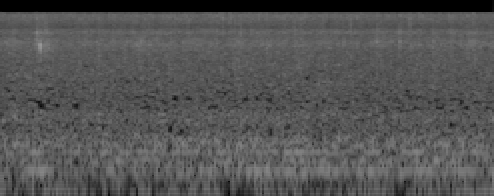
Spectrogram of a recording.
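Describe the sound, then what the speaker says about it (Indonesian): Heavy rain pours down in Dubai as a constant, dense hiss of water, steady and fairly close with no pauses, and no voices over it. "Akhirnya alhamdulillah Dubai turun hujan guys"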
